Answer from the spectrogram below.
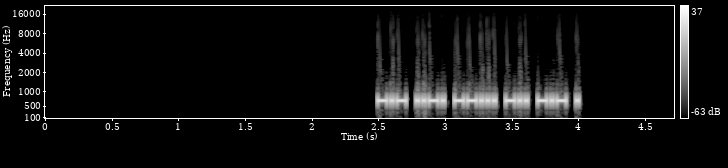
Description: Morse code, heard as a keyed tone, about 51 wpm, 700 Hz. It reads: KF7DKE
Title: USA Call Signs - 6 Characters - Repeated 3x - 50wpm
